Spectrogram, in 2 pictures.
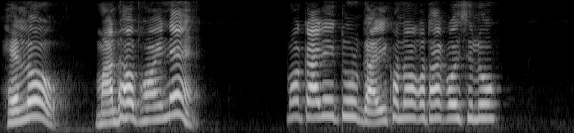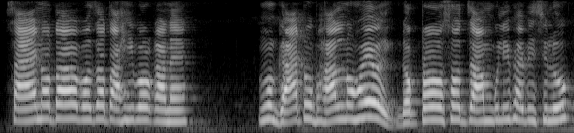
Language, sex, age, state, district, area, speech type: Assamese, female, 60+, Assam, Golaghat, urban, spontaneous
